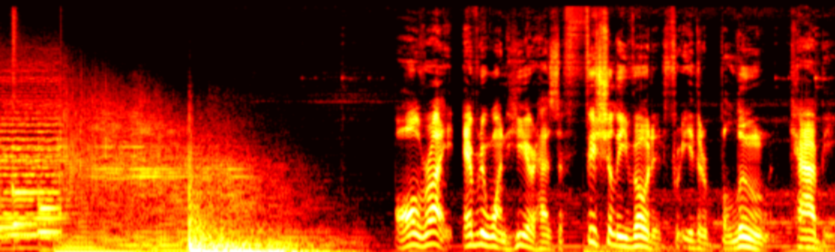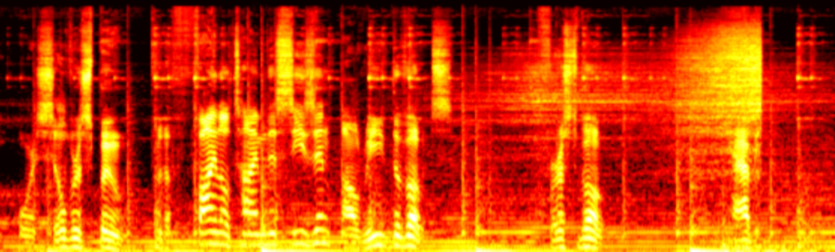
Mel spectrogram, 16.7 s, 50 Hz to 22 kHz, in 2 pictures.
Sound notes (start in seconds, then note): 0.0 music turns serious; 1.0 boom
